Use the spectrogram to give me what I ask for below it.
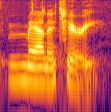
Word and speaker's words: Manoucheri: How do you say your name? It's Manoucheri. Manoucheri.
